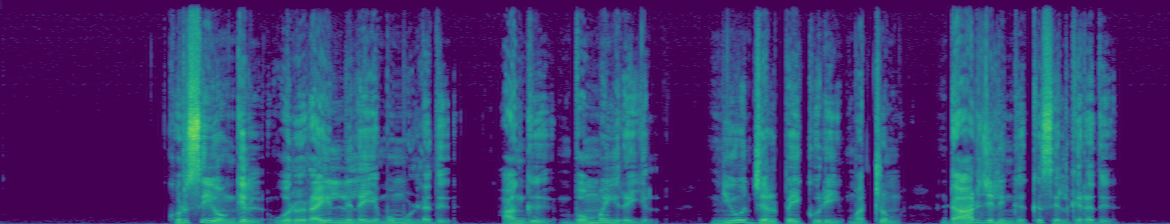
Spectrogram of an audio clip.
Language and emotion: Tamil, neutral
